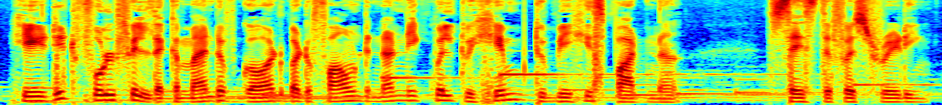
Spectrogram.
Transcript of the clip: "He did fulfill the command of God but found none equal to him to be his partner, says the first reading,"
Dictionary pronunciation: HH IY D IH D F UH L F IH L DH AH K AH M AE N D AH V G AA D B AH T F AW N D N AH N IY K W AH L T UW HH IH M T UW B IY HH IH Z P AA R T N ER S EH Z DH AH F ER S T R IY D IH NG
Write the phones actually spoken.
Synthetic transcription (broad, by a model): HH IY D IH D F UH L F IH L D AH K AH M AE N D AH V G AA D B AH T F AW N D N AH N IY K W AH L T UW HH IH M T UW B IY HH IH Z P AA R T N ER S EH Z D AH F ER S T R IY D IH NG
